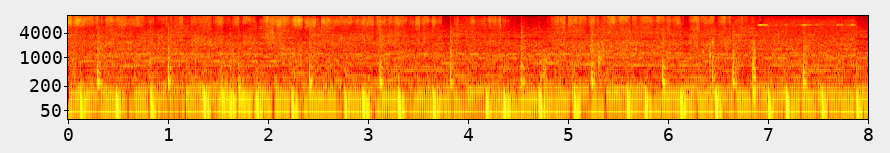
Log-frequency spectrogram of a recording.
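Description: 240-grit sandpaper rubbed back and forth by hand along a painted metal mountain bike handlebar, scratching off the old paint in repeated strokes.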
